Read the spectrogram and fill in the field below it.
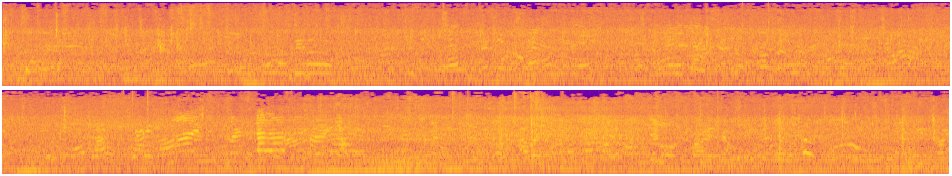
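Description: A crowd of men, women and children talks and murmurs outdoors close by.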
